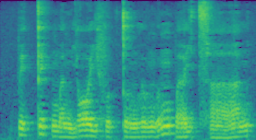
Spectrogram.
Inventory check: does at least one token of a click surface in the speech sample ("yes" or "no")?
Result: no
